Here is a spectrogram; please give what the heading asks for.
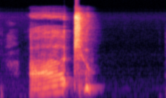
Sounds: Sneeze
